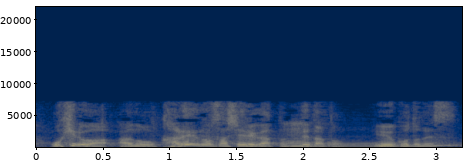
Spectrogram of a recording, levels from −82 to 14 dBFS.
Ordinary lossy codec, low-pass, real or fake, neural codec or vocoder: MP3, 32 kbps; 7.2 kHz; fake; vocoder, 24 kHz, 100 mel bands, Vocos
